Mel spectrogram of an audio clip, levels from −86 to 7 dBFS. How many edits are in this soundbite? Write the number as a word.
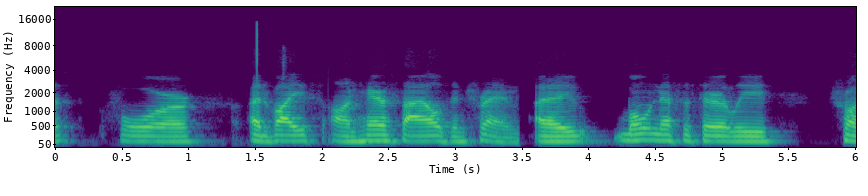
three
